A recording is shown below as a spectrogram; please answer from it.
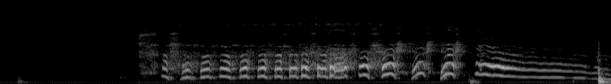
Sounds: Laughter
